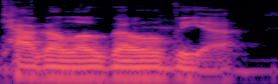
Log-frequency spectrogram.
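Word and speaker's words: Tagovailoa: Well, I would have taken Burrow over to it, and the correct pronunciation is Tagalogovia.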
